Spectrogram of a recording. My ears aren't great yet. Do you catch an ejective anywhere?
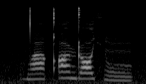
yes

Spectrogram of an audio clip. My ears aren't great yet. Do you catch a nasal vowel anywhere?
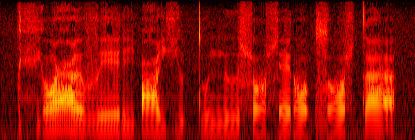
no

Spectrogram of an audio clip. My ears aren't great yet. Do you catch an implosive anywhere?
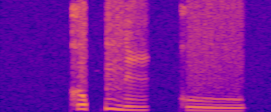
no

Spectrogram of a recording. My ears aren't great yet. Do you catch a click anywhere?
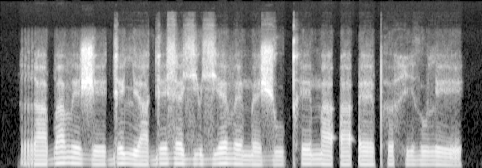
no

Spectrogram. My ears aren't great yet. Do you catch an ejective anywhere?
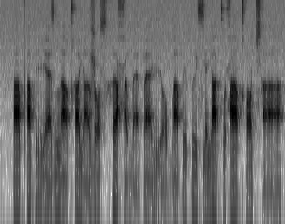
yes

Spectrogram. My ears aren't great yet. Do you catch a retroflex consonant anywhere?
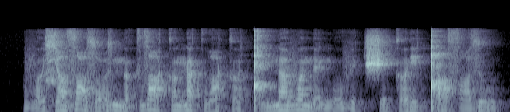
no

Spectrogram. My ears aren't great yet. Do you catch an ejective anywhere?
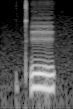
yes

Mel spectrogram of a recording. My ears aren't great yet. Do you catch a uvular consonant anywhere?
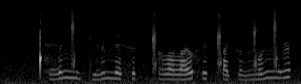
no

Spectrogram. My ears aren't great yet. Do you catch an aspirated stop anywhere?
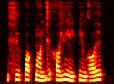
no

